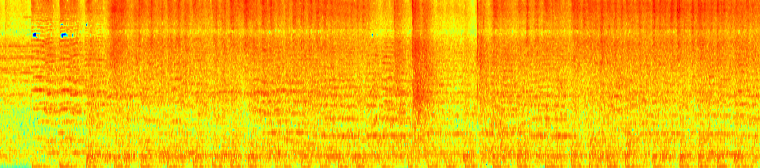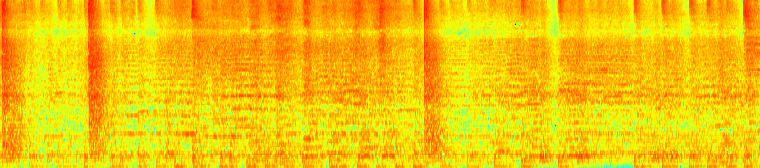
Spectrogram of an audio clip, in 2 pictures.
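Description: Brass band playing a lively dance tune over a steady, fast-pulsing bass beat. Four short noisy bursts from the fireworks cut through it, one about a quarter in, two just past halfway and one about three-quarters through.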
